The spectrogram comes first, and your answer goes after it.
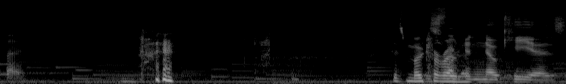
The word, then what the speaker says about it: Nokia: no Kia.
